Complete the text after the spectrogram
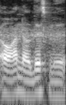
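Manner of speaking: usual speaking voice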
